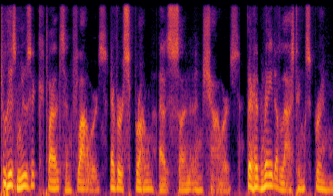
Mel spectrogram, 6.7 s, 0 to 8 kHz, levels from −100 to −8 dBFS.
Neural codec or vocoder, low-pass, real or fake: codec, 16 kHz, 1 kbps, FreqCodec, larger model; 7.2 kHz; fake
